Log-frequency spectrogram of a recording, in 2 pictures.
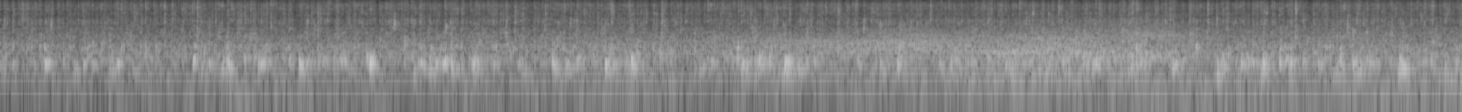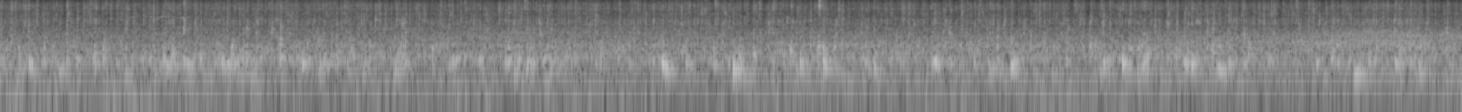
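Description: Steady rain pattering and dripping, with many small taps. A car passes on the wet road from about a quarter to nearly halfway through, its tyre hiss swelling and fading, and another begins to approach near the end.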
